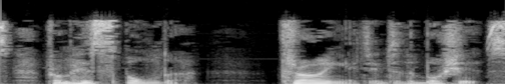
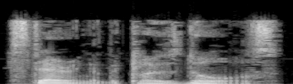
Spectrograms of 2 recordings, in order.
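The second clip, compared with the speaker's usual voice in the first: ordinary delivery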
